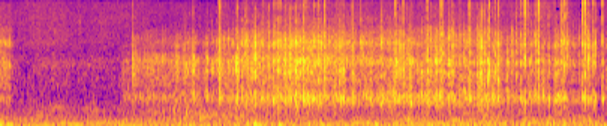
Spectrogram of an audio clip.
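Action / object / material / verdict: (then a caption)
scrape / silicone scrubbing glove with bristles / silicone / none. Long nails scratch and strum the bristles on the palm and fingers of a white silicone dishwashing glove worn on one hand. After a quiet first second, a dense, fast, irregular crackle of bristle scratches fills the mids and highs, with sharp bright flicks throughout.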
